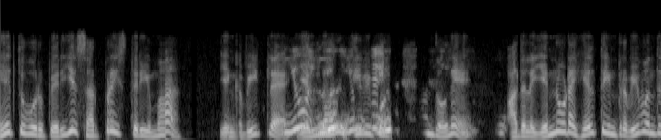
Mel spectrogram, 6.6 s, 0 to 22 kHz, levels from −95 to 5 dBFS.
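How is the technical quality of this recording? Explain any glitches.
The recording has three kinds of glitches: a choppy patch early on, then a cluster of echo and ducking problems in the middle. Audio tops out around 8 kHz throughout, which fits a wideband call codec at a modest bitrate.

Repeated packet loss (robotic sound) runs from 1.61 to 2.41 s. Four short holes, the longest 44 ms, were bridged by extending the preceding sound, and about 14% of that stretch is stitched-in filler. Because the repairs come in quick succession, the speech turns choppy, with small pieces missing rather than one clean dropout.

An echo leak appears at 3.17 to 3.50 s, 3.76 to 3.92 s, 4.44 to 4.49 s and 4.96 to 5.06 s. It is likely a loudspeaker on the far side feeding back past an echo canceller that didn't fully remove it. A copy of the speech returns about 345 ms late. It is strong at first, louder than the talker, then weaker, and well below the talker in the last two scraps.

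Speech suppressed in double talk occurs at 3.36 to 3.55 s, 3.91 to 4.49 s and 5.06 to 5.10 s. With both sides active, the canceller likely couldn't separate the talker from the returning echo and pulled everything down. The first dip is moderate, roughly 15 dB. The second nearly silences the speech for about 0.4 s. The last is a slight, brief duck.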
